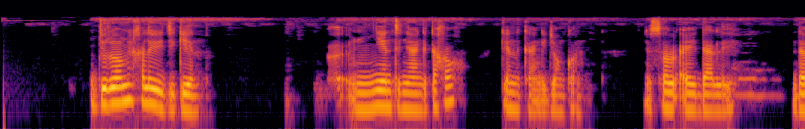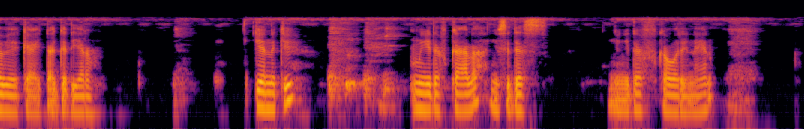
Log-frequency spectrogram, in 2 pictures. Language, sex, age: Wolof, female, 36-49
